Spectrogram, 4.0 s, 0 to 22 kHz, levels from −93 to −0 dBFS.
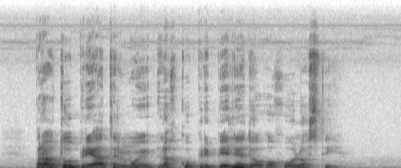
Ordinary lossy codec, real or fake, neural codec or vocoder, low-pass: none; real; none; none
